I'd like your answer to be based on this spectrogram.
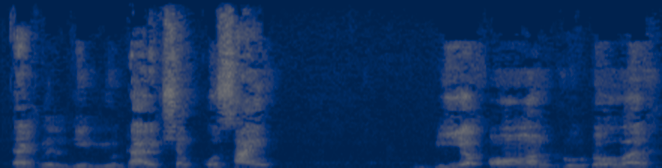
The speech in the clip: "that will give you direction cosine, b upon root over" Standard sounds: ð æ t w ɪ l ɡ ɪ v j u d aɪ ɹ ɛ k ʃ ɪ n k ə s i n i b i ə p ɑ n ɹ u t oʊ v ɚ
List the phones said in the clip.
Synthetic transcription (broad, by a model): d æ t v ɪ l ɡ ɪ v j u d aɪ ɹ ɛ k ʃ ɪ n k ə s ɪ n b i ə p ɑ n ɹ u t oʊ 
